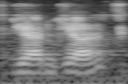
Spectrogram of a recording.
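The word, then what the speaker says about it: J'onn J'onzz: Y el otro es John Jones, que efectivamente así se pronuncia.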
